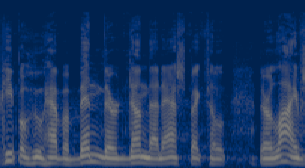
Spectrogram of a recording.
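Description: The voice has a bright, sharp tone and lively intonation, in a Southern US accent. The recording is very clean, with a silent background. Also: man. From US South, Oklahoma and Texas. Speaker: pastor. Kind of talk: sermon. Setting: church.

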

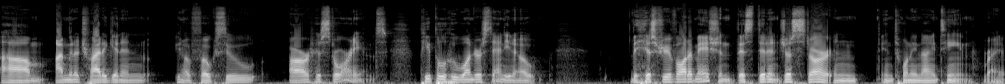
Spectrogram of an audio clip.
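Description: The voice is a normal speaking voice. It moves at a fairly quick pace. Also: man, fairly low pitch for a man, ordinary pitch variation. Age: 30s. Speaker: podcast host and software consultant. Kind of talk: solo podcast monologue. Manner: casual, with many fillers.

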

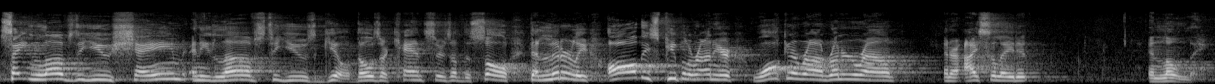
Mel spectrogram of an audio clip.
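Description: Noticeable background noise and audible room echo surround the recording. A man with an American accent speaks at a high pitch and a moderate pace, with lively intonation. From Texas, San Antonio. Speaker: pastor. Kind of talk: sermon. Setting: church. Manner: animated.

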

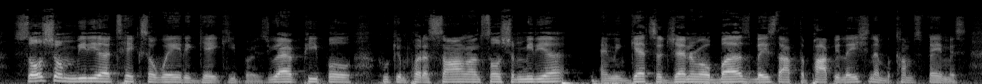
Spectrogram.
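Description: Using an ordinary speaking voice, a man talks at a fairly quick pace in a medium pitch with ordinary pitch variation. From Toronto, Canada. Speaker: actor and podcast guest. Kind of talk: casual chat.

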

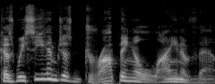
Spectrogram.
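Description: A man speaks with a bright, sharp tone and very wide pitch swings. The recording is very clean, with a silent background. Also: dry, close sound with no echo. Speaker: guest co-host filling in. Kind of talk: casual chat. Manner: cheerful, joking.

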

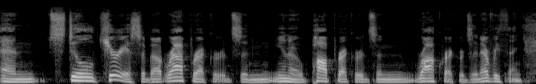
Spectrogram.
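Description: A man with an unremarkable speaking voice talks at medium pitch and a moderate pace. The recording is very clean, with a silent background. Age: 40s. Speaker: pop music critic and chart analyst. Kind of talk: casual interview chat.

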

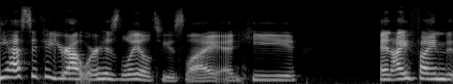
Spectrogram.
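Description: A woman's fairly slow speech in an American accent, with vocal fry, a bright, sharp tone and very wide pitch swings. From New Jersey. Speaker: podcast guest. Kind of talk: casual chat.

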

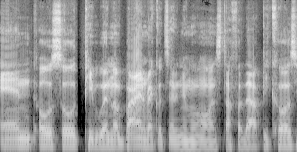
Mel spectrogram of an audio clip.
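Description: A man speaks at a very fast pace with fairly even intonation on a very clean recording with a silent background. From Switzerland, Ghanaian family. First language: German. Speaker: sound engineer and tech entrepreneur. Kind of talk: interview.

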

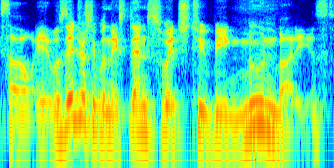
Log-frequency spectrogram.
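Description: This man's voice sits at a medium pitch. Its tone is bright and sharp. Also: very clean recording, silent background. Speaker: podcast co-host. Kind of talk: casual chat.

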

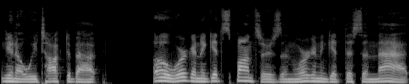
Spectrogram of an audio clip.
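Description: An ordinary speaking voice from a man, fairly high-pitched with ordinary pitch variation, at a fairly quick pace. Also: dry, close sound with no echo. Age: 20s. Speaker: paranormal podcast host. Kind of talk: casual chat.

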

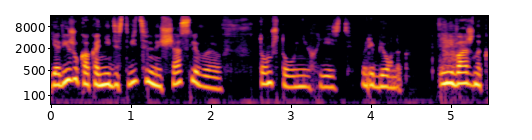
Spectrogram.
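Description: A woman speaks in a plain, everyday voice at medium pitch with ordinary pitch variation and big swings in loudness. The sound is dry and close, with no echo. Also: moderate pace. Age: 40s. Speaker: charity program manager. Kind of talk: interview.

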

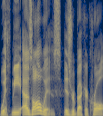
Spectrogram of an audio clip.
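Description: A man with a normal speaking voice talks at a moderate pace in a medium pitch, the sound dry and close with no echo on a very clean recording with a silent background. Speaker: audio producer and co-host. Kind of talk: podcast intro and outro reading.

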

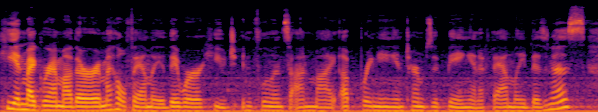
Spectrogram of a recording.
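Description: A woman with a Chicago accent and a very deep, low pitch talks very fast with hardly any pauses, amid audible room echo. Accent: US Midwest (Chicago region). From Northwest Indiana. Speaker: business owner. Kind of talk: interview conversation. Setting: studio in her float center building. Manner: animated.

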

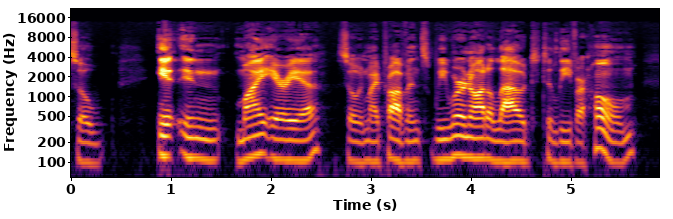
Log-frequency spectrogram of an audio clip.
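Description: An unremarkable speaking voice comes through with a Canadian accent and fairly even intonation. The background is quiet. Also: man. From Canada. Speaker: guest commentator. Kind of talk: talk radio discussion. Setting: remote connection.

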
